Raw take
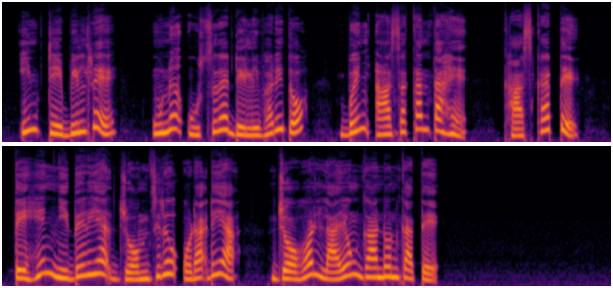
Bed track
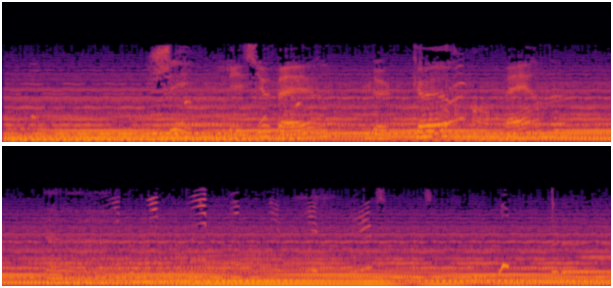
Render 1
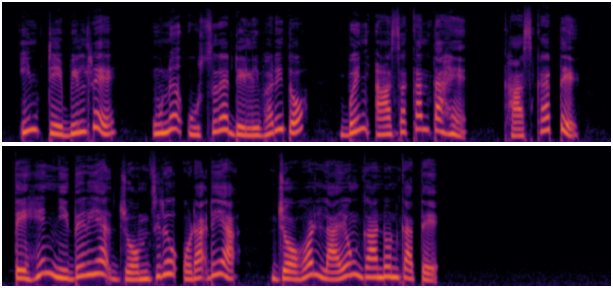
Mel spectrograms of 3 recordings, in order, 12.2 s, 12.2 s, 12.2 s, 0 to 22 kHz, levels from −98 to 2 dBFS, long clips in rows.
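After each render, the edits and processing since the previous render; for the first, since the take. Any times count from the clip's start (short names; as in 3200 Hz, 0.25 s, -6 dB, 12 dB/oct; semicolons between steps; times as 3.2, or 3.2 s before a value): gain -11 dB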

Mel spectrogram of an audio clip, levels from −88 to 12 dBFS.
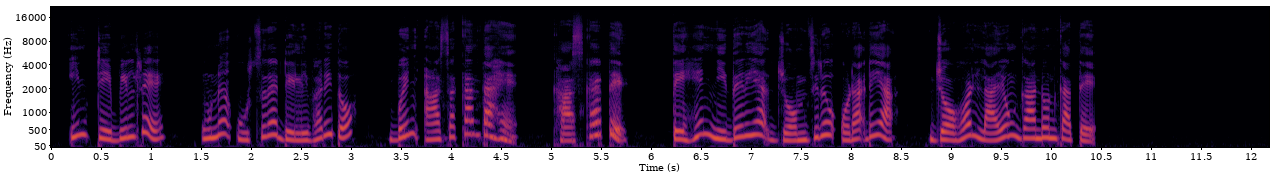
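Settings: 0.67–2.03 LPF 7000 Hz; 4.07–5.69 doubler 23 ms -3.5 dB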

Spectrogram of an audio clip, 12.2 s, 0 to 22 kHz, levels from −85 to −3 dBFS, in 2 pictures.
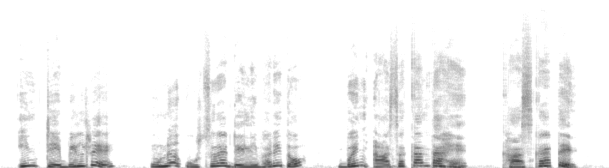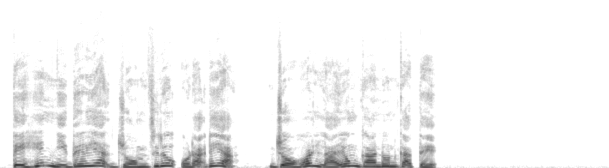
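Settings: low shelf 390 Hz +4.5 dB; comb 6.4 ms, depth 84%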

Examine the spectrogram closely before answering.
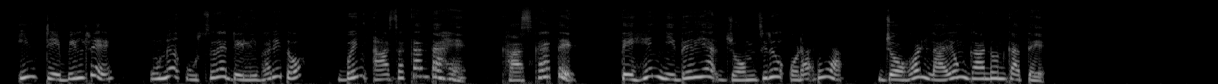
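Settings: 8.03–8.87 LPF 1100 Hz 24 dB/oct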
